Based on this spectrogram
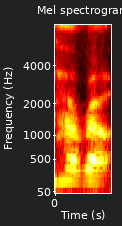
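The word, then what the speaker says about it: Heru: use those terms, but the Medu Neter clearly has it written to pronounce it as Asar, Aset, and Haru.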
